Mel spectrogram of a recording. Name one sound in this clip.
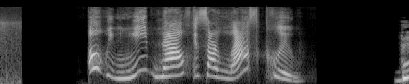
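A young woman speaks cheerfully and with animation.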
